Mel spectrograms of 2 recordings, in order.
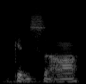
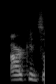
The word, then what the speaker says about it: Arkansas: Arkansas. How Not come that we big of a pronounce Kansas and we don't pronounce Arkansas, Arkansas?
